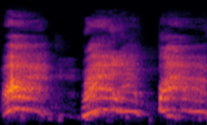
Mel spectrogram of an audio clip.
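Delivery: put-on shrill, high, long drawn-out screaming. Retelling how an old neighbor screamed into the night: imitating someone screaming. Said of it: "and just scream into the night".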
